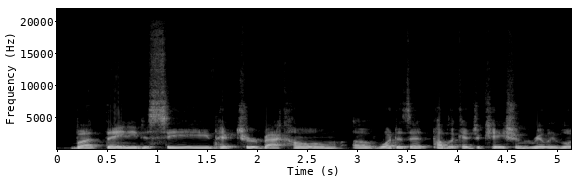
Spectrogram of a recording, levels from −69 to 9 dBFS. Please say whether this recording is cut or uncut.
cut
